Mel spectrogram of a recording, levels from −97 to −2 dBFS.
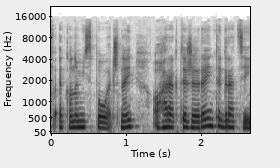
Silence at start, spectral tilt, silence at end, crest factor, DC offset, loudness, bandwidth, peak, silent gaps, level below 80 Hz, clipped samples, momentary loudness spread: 0 s; -5.5 dB/octave; 0 s; 14 dB; under 0.1%; -17 LUFS; 14.5 kHz; -4 dBFS; none; -48 dBFS; under 0.1%; 4 LU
